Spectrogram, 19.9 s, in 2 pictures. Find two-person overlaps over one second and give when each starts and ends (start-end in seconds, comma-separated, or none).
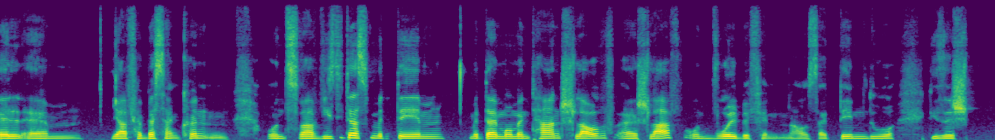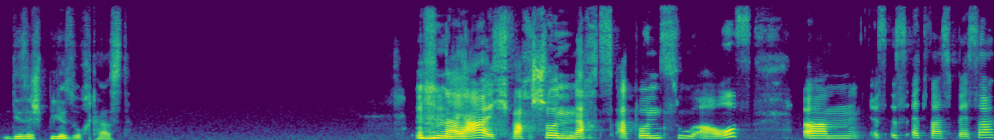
none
